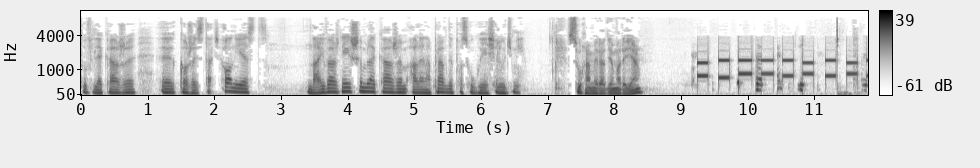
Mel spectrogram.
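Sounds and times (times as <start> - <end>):
speech: 0.0 - 8.5, 10.1 - 10.5
telephone keypad tones from a caller pressing keys on a poor connection: 9.2 - 11.8.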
